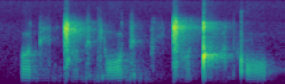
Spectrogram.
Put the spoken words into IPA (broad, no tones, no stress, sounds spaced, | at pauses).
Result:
ʌ d ɾ i̤ d ɡ͡ǁ ʌ d ɪ d j ɔ d ɪ d b i̤ ɡ͡ǁ ɑ ǃʰ ɑ̤ d kʼ ɔ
